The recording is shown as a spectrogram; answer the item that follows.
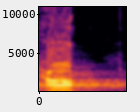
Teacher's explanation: وسط حلق، حلق وسط حلق، حلق کے بیچ سے ہا نکلتا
